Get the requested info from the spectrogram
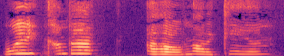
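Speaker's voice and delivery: left-behind little guy. Retold or imitated. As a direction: call after them, small and forlorn. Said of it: "He's like".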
